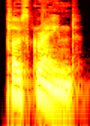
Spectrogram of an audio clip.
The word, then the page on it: close-grained: British English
